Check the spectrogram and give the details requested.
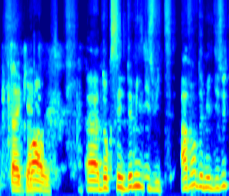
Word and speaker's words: Bauhaus: Brown House, je le prononce Bauhaus. mal. Bauhaus, désolé, je le prononce mal. T'inquiète. Bauhaus.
